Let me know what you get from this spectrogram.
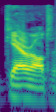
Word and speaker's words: Geralt: People pronounce it different ways, but in the show, the television show and the video game, they say Geralt with a hard G.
